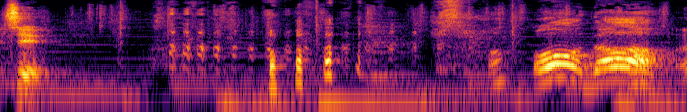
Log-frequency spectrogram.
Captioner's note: laughing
